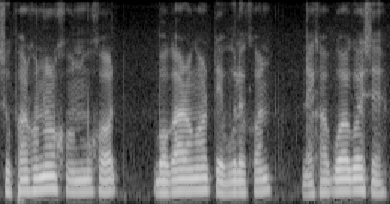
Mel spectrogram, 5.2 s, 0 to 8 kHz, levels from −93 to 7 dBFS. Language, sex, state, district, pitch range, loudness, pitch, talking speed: Assamese, male, Assam, Sonitpur, 115-130 Hz, -17 LUFS, 125 Hz, 125 wpm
